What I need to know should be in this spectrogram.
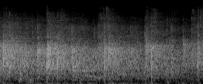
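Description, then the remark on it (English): A crowd claps steadily, a dense wash of overlapping hand claps at a fairly even, moderate loudness for about two seconds, with no voices standing out. “And why don't you clap for Peter also?”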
